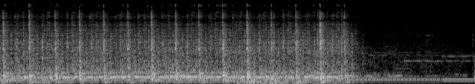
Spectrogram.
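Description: A Singer household sewing machine stitching denim runs in a fast, even mechanical chatter of needle strokes, close and steady, then stops, leaving a quiet low hum.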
